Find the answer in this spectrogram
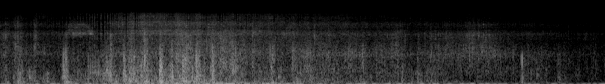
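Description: Mountain bike rolling over rock and leaf-covered dirt: tyres crunching, with scattered knocks and rattles from the bike, loudest in the first half and fading away near the end.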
